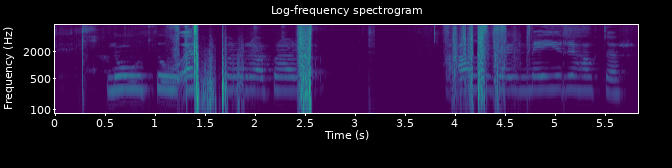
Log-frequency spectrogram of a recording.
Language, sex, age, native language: Icelandic, male, 11, Icelandic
